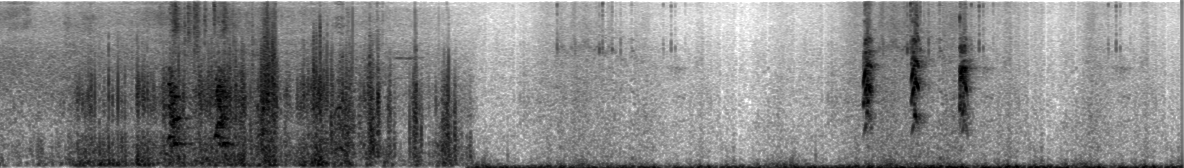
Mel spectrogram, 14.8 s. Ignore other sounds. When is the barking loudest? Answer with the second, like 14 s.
3 s.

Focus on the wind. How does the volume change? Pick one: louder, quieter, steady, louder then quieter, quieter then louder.
quieter.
